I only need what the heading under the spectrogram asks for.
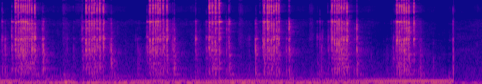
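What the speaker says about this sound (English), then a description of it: "Decided to switch over to the socket set." A ratchet socket wrench clicks in about seven quick, evenly spaced bursts while unscrewing a part from a brake hub, close and clear, with a faint hum beneath.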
